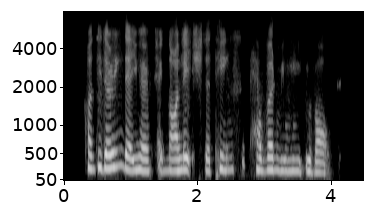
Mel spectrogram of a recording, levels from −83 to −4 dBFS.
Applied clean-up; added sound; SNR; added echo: neural mask model Resemble Enhance denoiser.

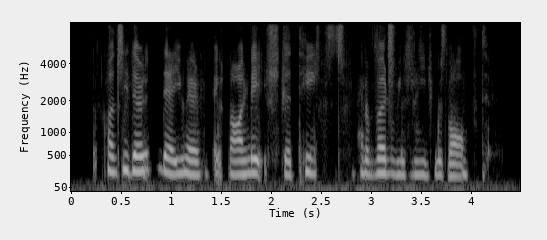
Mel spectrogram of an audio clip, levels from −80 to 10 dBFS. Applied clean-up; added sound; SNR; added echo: neural diffusion model UNIVERSE++.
